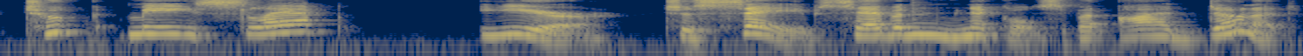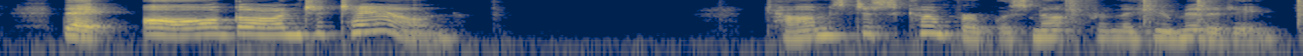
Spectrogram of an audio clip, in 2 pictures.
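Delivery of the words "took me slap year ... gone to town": slow, drawn-out Southern quote; earnest witness. Acted. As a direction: retell her words slowly in rural Southern dialect. Witness quotes the young woman.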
